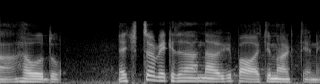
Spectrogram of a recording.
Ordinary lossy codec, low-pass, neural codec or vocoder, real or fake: none; none; codec, 16 kHz, 1 kbps, X-Codec, HuBERT features, trained on balanced general audio; fake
